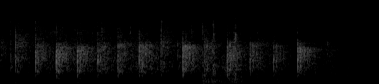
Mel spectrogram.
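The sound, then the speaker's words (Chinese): An audience applauds together to give glory to God, many hands clapping in a dense, steady patter with sharper bursts throughout, moderate in volume, with no voices over it. “阿们的拍手把荣耀给神。”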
